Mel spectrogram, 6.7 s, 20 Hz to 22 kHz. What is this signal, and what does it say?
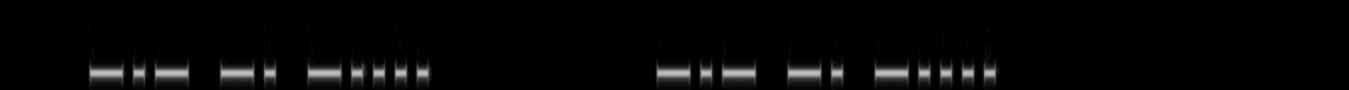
Morse code, heard as a keyed tone, about 22 wpm, 700 Hz. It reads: KN6 KN6
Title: USA Call Sign Prefixes - Repeated 2x - 22wpm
